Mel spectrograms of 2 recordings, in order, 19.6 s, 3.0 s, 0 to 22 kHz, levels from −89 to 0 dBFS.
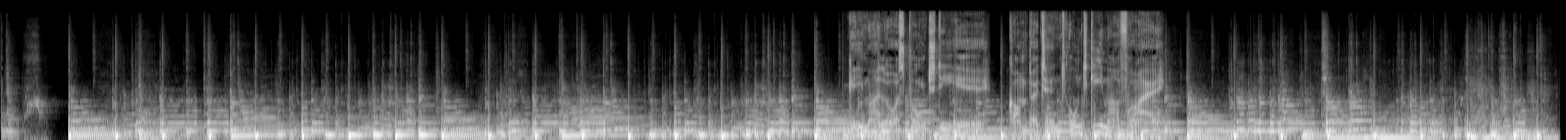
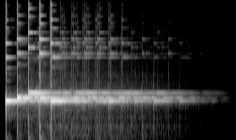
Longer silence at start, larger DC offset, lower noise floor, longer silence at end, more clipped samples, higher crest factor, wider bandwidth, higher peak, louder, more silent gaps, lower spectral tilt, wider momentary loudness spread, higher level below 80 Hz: about the same, 0 s vs 0.1 s; neither; second, -42 dBFS vs -62 dBFS; second, 0.1 s vs 0.65 s; neither; about the same, 16 dB vs 16 dB; second, 16 kHz vs over 20 kHz; about the same, -2 dBFS vs -4 dBFS; second, -19 LUFS vs -16 LUFS; neither; first, -6.5 dB/octave vs 4 dB/octave; second, 6 LU vs 21 LU; first, -24 dBFS vs -68 dBFS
